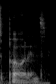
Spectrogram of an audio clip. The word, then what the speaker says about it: Podence: But Podence, or Podence, as I've heard him pronounce, but it's Podence.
